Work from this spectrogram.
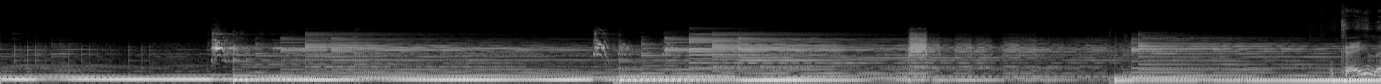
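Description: A Walrus Audio Fable granular soundscape pedal set to normal time with low feedback and no modulation turns a guitar into layered, sustained tones that shimmer with echo, changing texture at each new strum.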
